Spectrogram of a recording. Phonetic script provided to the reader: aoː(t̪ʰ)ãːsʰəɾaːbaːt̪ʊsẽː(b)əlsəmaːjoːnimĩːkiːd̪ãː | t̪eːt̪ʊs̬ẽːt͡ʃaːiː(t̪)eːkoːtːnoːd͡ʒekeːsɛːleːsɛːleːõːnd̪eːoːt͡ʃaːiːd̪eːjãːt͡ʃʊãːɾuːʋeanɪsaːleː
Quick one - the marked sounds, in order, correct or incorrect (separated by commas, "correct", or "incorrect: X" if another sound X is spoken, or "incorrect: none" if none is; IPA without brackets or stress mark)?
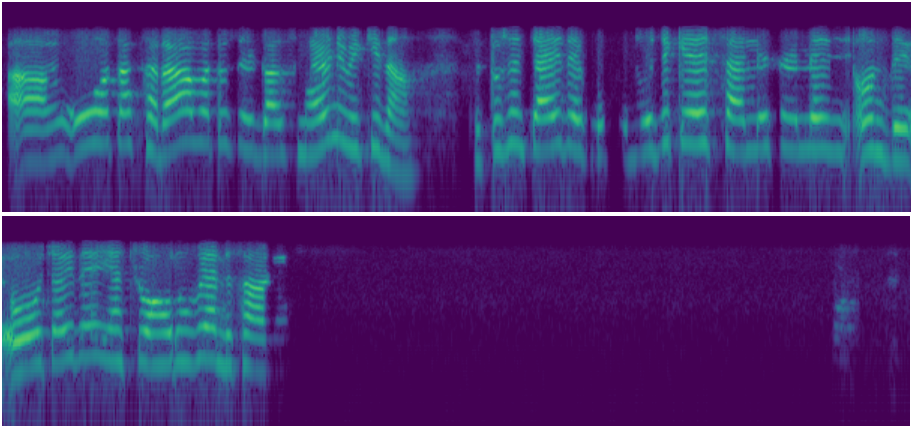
incorrect: t̪, incorrect: ɡ, incorrect: d̪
